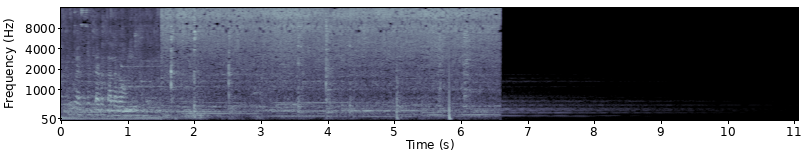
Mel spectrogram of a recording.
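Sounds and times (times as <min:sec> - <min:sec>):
vegetables sizzling in hot oil: 0:01.5 - 0:06.6
spatula scraping metal pan: 0:05.6 - 0:06.6.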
